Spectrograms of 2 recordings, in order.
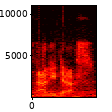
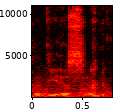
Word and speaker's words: Adidas: the or Adidas no NOP it's Adidas cuz it was um the the founder was called Adolf dasler Adas yeah in in America we pronounce it Adidas well in America we are apparently wrong not rare ruined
